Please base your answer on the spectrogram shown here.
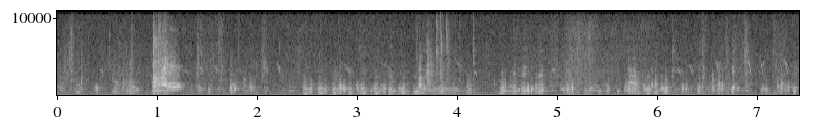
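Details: Hens clucking together in a flock, low murmuring clucks running throughout, with a sharp louder squawk near the first second and brief bursts of busier clucking later on.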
